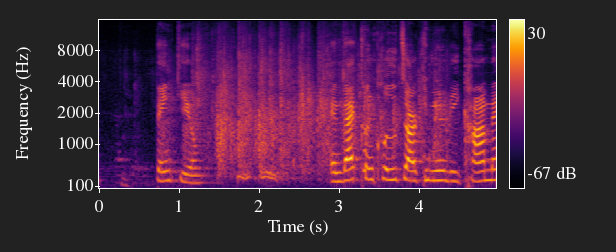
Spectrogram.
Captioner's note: audience applauds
